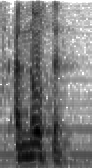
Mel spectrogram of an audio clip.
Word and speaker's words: anothen: Now, if we go back and look at what Jesus was saying there about being reborn, back in that original language, that translation of born again is pronounced anothen.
